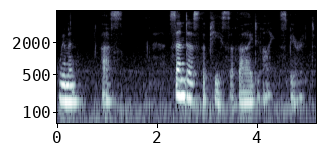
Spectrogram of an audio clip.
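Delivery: measured, reverent recital with long pauses; slow prayer. Real, not acted. Leader recites closing prayer for the circle, slow prayer. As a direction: pray slowly, letting each phrase come in. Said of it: "I'll try to say it slowly".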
